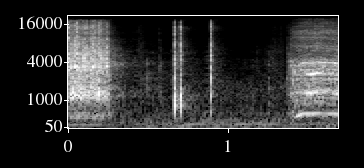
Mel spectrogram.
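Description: A budget Power Fist or Mastercraft power drill whirs, cuts out with a few sharp mechanical clicks and a short pause, then spins up again loudly and close.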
